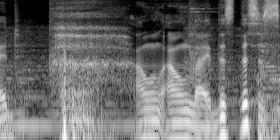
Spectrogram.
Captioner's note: frustrated exhaling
